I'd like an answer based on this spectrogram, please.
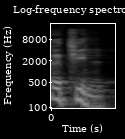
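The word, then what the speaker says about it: kecil: বোন বলতেছে কাচি অর্থাৎ কচিল এখানে একটা জিনিস আপনাদেরকে আমি দেখাই মূলত কই সি আই এল এটাই হচ্ছে সঠিক উচ্চারণ তবে এটাকে অনেকে বলে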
